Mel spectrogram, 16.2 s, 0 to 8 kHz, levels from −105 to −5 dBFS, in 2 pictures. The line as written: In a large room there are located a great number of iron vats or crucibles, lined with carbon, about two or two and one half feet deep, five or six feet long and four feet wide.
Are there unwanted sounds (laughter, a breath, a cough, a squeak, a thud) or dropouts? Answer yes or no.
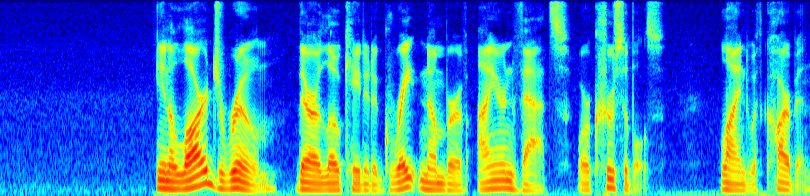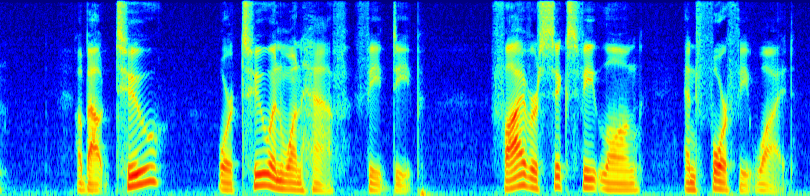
no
